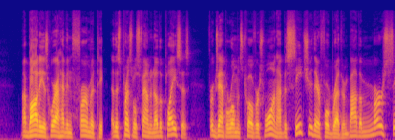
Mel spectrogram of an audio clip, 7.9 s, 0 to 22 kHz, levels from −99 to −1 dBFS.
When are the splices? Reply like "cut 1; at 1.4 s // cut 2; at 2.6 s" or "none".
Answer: cut 1; at 2.0 s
